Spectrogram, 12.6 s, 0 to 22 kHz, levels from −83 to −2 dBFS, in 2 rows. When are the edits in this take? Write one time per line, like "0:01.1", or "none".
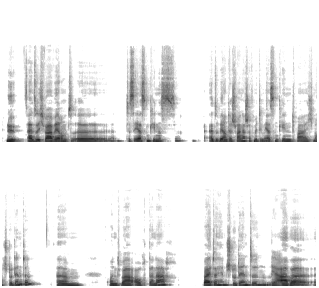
0:11.7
